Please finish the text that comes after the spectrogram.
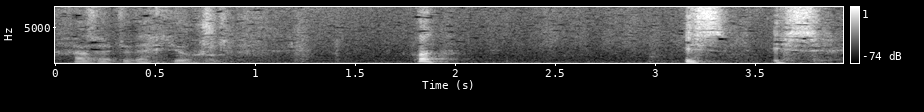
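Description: An actor playing an agitated, guilt-ridden technician on a space crew in a 1960s radio drama, stammering and repeating words. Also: male voice, mid-range voice, animated, slow. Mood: shocked. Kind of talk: 1960s Dutch radio play acting. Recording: noisy old 1960s radio recording.

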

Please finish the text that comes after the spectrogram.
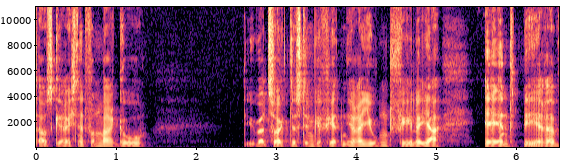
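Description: Give a historical radio play its chronicler, with a very deep voice. He narrates gravely and deliberately, in literary phrases that he sets out with care. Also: a little mellow. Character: grave male chronicler of a king's fate.

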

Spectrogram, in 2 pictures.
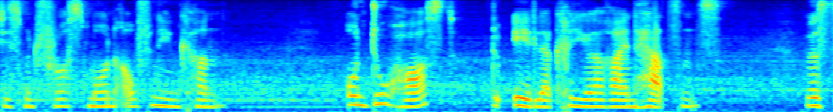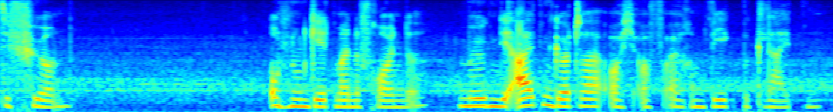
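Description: A woman's voice: lowish voice, a little hiss or hum, close to an everyday voice. A woman playing a regal, solemn, commanding undead banshee queen in an audio drama, speaking in a stately, formal way. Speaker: voice actor in a parody audio drama.

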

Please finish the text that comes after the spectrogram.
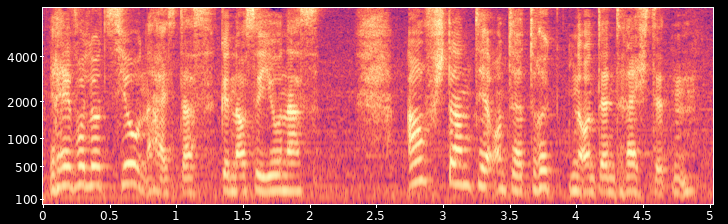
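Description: An actress plays a young female guerrilla fighter with a mid-pitched voice. She is talkative, bossy and declamatory like a true believer, speaking in a radio play over clear background noise. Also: lively intonation, normal speed, natural voice. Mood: fervent. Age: young adult. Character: Mira, young female urban guerrilla, bossy, fervent, chatty revolutionary. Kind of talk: German sci-fi radio drama dialogue.

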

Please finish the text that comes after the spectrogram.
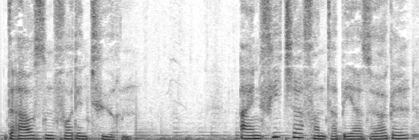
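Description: A man with a fairly high voice narrates a scripted radio feature. Music plays beneath his documentary narration. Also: unhurried. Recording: music under the voice.

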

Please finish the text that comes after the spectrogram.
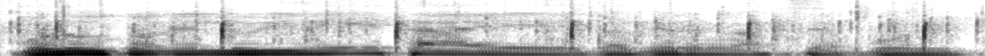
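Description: A man with a Tuscan accent talking informally to a live audience, halting as he searches for words, with wry irony. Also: mid-range voice, a loud crowd, heavy background noise. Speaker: author and actor, featured guest at a reading event. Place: outdoor evening festival in an olive grove. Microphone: small microphone. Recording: dull, muffled live sound.

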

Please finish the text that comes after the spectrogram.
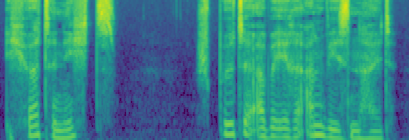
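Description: An actress playing a troubled, watchful daughter who narrates an island mystery in a measured, literary way. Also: female voice, sits low, dark tone, husky, dry recording, studio quality. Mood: restless, brooding. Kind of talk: literary radio drama narration and dialogue.

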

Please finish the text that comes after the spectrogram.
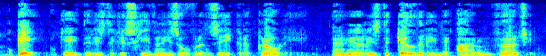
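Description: An actor playing a sceptical, cautious police detective in a TV crime drama, arguing in halting bursts with a Flemish accent. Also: male voice, on the low side, a bit bright, husky, muffled recording. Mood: sceptical, insistent. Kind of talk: naturalistic TV crime drama acting.

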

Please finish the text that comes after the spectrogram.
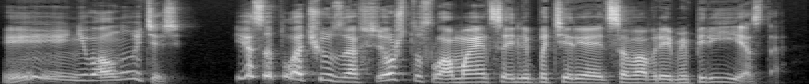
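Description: A man's voice: fairly high pitch, expressive, a little fast, vocal fry, pitched above the performer's own voice. A man voicing a defiant professor turned landlord in an audiobook, taunting in formal legal phrases and barely hiding his glee. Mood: smug.

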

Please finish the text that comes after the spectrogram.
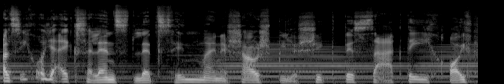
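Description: Male reader, formal literary delivery, mid-low and unhurried, instrumental music behind. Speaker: reader of dedication and chapter titles. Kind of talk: formal scripted literary reading.

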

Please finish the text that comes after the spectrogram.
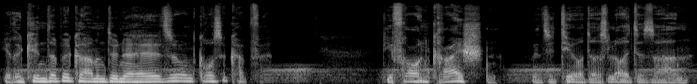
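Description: A man with a creaky, gravelly voice reading scripted radio drama narration in staccato sentences. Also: medium pitch, takes it slowly. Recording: noticeable ambient background noise.

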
